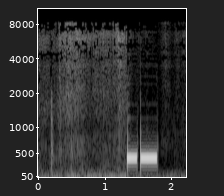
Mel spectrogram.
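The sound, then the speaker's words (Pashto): Busy signal on a faulty telephone line: two short, mid-pitched electronic beeps in quick succession, following a moment of faint hiss, then silence. “فکر کوو په ټلیفون لاین کې ستونزه ده”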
